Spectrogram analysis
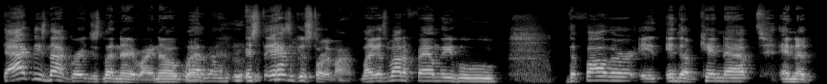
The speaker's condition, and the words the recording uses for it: None; typical speech.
